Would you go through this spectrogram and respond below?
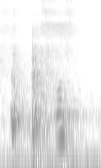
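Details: A cat coughs with three short, quiet hacking bursts in quick succession over about one second; the owner is concerned.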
